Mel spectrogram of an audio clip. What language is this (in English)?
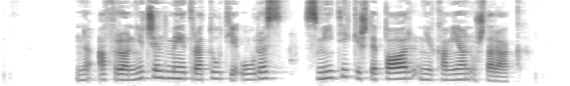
Albanian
